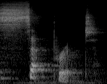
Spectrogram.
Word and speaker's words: separate: is a tricky one if you're using the word like a verb to separate the pronunciation is different you'll hear that there are three syllables separate separate for example I'm going to separate these two things however if we're using it like an adjective we would say separate for example this class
